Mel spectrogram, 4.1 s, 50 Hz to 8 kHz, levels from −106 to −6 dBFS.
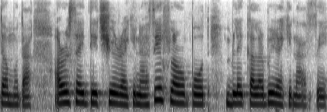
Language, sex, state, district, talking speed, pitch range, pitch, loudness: Nagamese, female, Nagaland, Dimapur, 205 wpm, 195-225 Hz, 210 Hz, -13 LUFS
